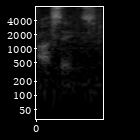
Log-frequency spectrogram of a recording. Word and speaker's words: ASICS: And I'm sitting outside of the ASICS World Headquarters, but in Japan it's pronounced ASICS.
